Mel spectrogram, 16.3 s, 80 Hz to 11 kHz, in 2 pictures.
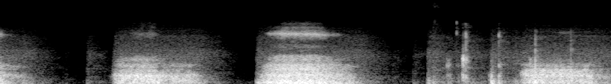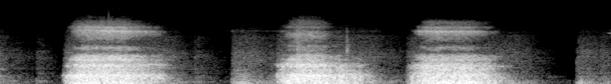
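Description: Slow, regular rough breathing noises, about seven in sixteen seconds, some with a buzzing rattle: snoring during sleep, roughly 26 breaths a minute.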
